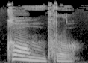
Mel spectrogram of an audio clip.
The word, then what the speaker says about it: compro: And I am buying it would be Compro. it. I'm buying it. Lo compro.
